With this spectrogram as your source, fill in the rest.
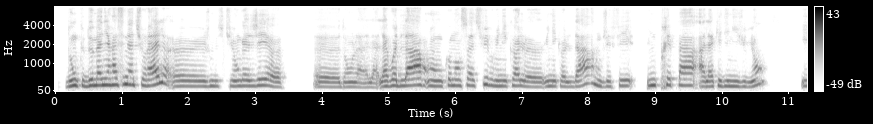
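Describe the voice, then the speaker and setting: Fairly slow in delivery, this voice carries a dark, mellow tone and its pitch varies in an ordinary way. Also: woman. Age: 40s. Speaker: visual artist. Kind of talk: presentation. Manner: halting.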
